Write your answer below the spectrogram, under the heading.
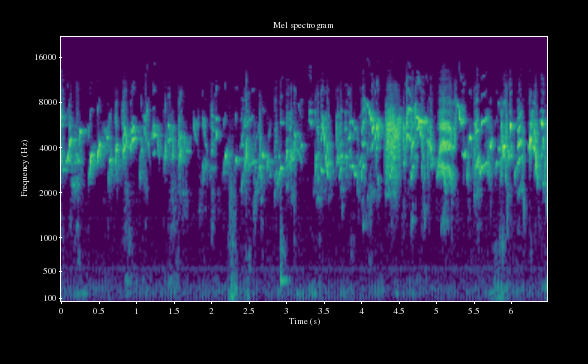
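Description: A grey-crowned goldfinch sings a fast, unbroken run of bright, tinkling twitters and buzzy trills, high-pitched and jumbled, with no pauses.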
